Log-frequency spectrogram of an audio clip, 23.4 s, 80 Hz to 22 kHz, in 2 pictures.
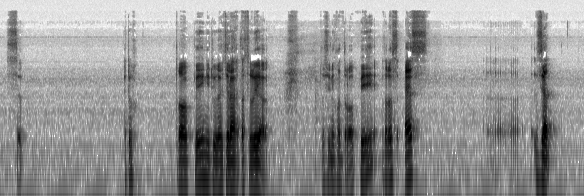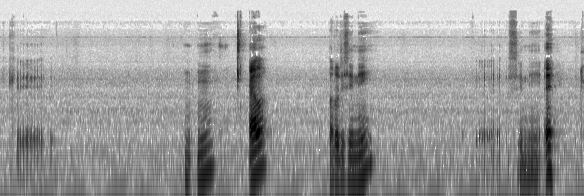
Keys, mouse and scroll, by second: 1.1 ctrl+b, 4.0 click, 4.6 ctrl+b, 6.7 click, 7.4 shift+click, 8.0 ctrl+b, 16.4 scroll up 2, 16.4 s, 16.6 shift+middle click, 17.0 Tab, 17.3 Tab, 18.2 l, 18.3 l, 18.8 g, 20.1 middle click, 21.4 KP_1, 21.8 s, 22.5 g.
